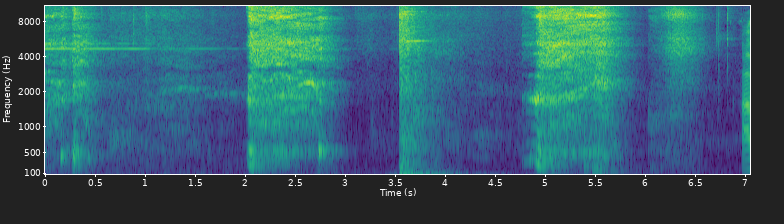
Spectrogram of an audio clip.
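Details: Three or four harsh, forceful acted coughs with short pauses from an adult in a small room, performed for a cough syrup audition.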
